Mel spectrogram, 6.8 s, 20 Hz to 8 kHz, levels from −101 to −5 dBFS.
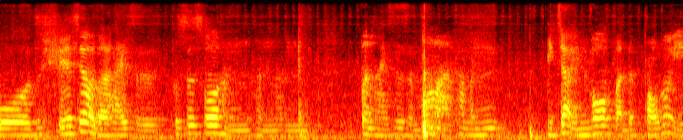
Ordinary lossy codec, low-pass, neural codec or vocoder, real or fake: none; 7.2 kHz; codec, 44.1 kHz, 7.8 kbps, Pupu-Codec; fake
